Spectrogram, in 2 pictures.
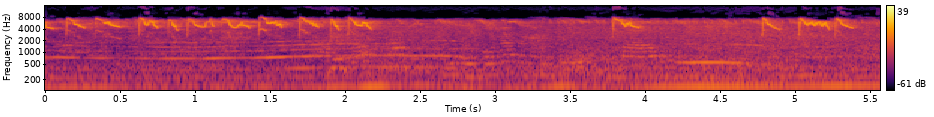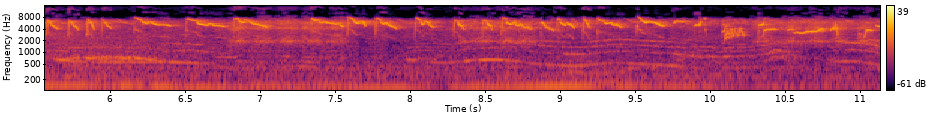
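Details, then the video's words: Active song from a tame oriental white-eye: bursts of thin, high chirps run in fast series over lower, wavering whistles and a steady low hum in the background. "burung Pleci jinak dan gacor mantap"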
